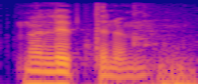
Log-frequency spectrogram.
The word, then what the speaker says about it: molybdenum: damn oh greek uh whoops how do you say molly b denim molybdenum cool uh i didn't know that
